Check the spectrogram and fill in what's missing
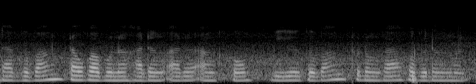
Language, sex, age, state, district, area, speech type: Bodo, female, 30-45, Assam, Chirang, urban, spontaneous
